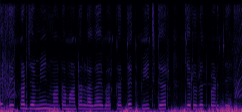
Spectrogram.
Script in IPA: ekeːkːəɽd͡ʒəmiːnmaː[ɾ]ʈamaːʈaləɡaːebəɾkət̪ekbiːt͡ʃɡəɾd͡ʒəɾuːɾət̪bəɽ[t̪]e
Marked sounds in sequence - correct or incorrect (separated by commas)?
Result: incorrect, correct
